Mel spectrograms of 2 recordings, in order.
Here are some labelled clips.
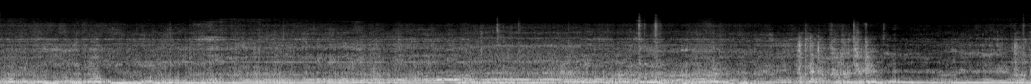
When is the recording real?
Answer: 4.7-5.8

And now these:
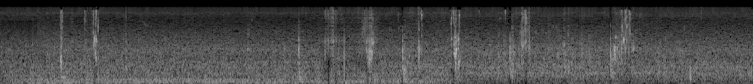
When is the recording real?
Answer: 0.0-3.2; 3.8-7.5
